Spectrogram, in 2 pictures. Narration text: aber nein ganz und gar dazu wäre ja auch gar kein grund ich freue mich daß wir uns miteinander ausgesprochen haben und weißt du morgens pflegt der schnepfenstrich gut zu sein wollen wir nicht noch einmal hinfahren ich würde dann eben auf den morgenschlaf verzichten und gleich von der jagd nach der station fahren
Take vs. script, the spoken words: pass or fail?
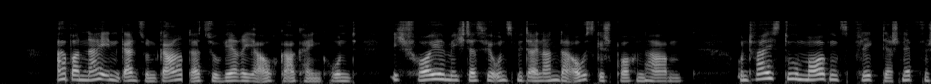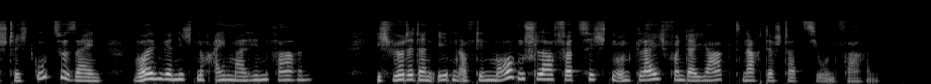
pass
